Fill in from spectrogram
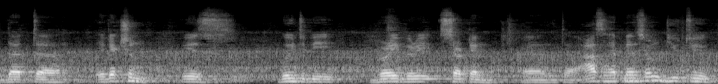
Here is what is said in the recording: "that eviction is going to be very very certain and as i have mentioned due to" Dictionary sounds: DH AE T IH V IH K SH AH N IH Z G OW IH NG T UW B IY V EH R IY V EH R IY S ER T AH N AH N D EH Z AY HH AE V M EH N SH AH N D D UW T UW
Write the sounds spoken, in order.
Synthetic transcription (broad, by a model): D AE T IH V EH K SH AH N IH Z G OW IH NG T UW B IY V EH R IY V EH R IY S ER T AH N AH N D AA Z HH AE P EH N S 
